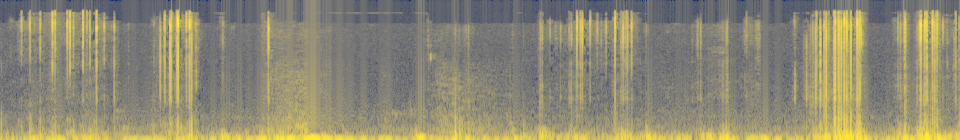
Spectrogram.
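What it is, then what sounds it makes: Ribbed wax candle scratched. Long nails scratch fast down the ridges near the wick of a small, solid, ribbed wax beehive candle standing upright. Quick, bright, crackly scratching strokes come in bursts over a low, dull rumble. The scrapes are dry and short, with no ring after each one.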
